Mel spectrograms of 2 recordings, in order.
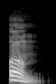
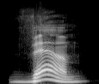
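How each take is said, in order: First: The th sound at the start is dropped. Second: The th sound at the start is pronounced.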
